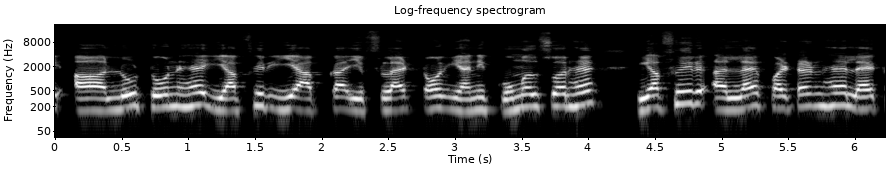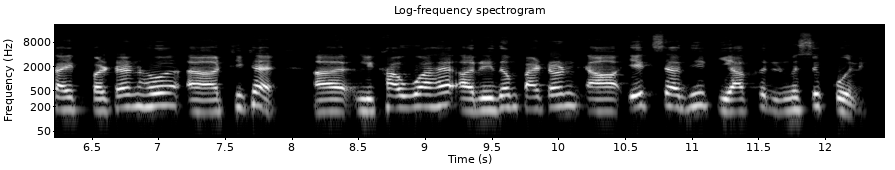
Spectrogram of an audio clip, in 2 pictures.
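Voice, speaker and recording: Man, Bihari Hindi accent, high voice, brisk exam-prep teacher, dry close recording. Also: no room sound. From India. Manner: brisk, repeats "theek hai" and "fatafat se bataenge", drawn-out "a" fillers.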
